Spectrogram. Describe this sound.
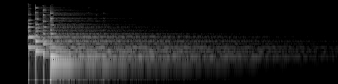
Generic unspecific arftificial sound effect that can be used in games to indicate some action was sucessfully fulfilled
effect, game, jingle, sucessful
